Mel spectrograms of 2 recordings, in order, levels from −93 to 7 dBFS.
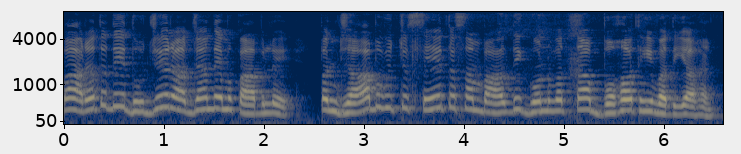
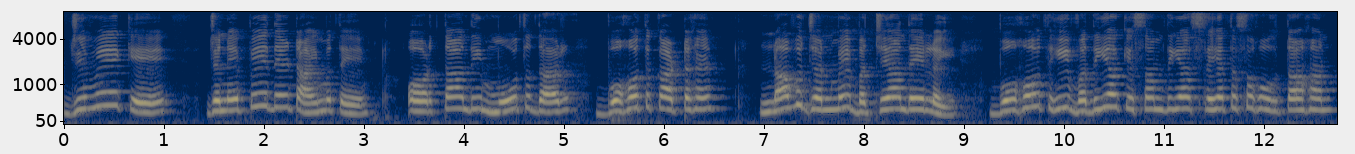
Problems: constant background noise, background conversations at intervals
